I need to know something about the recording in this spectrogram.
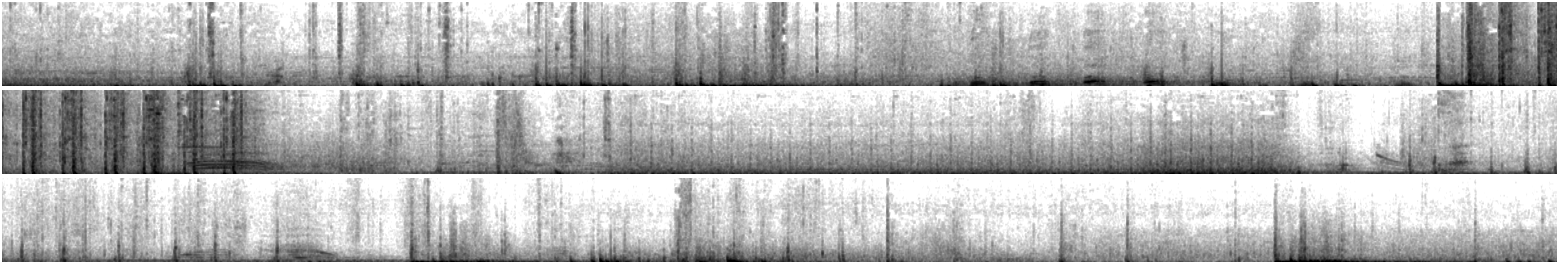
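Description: Gunshots crack sharply, several times.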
